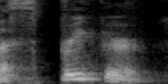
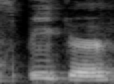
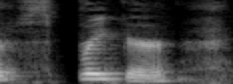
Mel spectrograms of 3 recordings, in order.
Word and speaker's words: Spreaker: What's going to happen is, if you are a loyal listener to the X-Rated Experience podcast and you have a Spreaker, and no, I said it correctly, not speaker, Spreaker. It's the platform where you can listen to us live while the actual event is happening.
